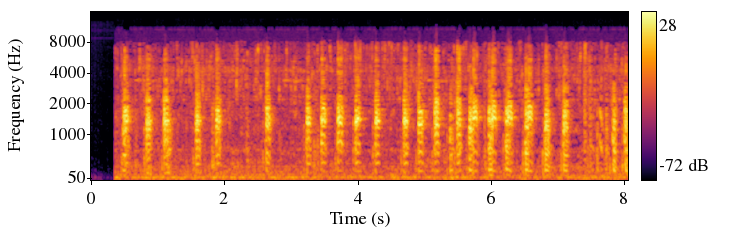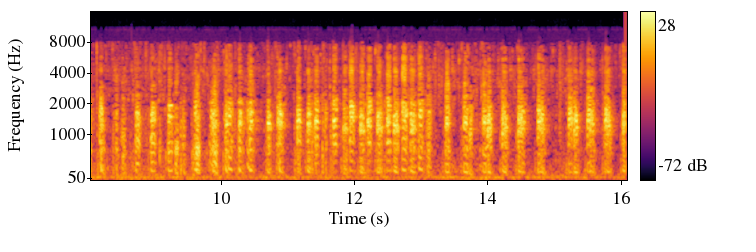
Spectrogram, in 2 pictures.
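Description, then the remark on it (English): Pet ducks near Melbourne quack in a steady stream of rapid, overlapping calls, several birds chattering at once, growing into a dense noisy flurry before settling back into regular quacks. “who is 9, from near Melbourne, recorded his pet ducks for me.”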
